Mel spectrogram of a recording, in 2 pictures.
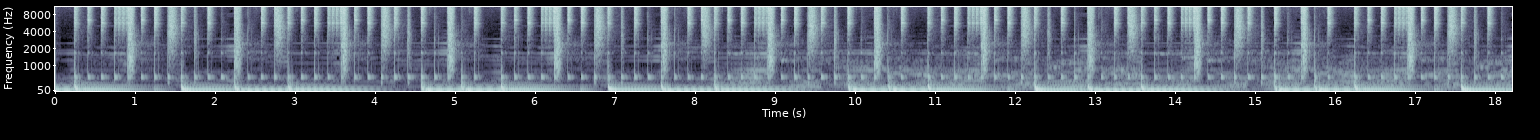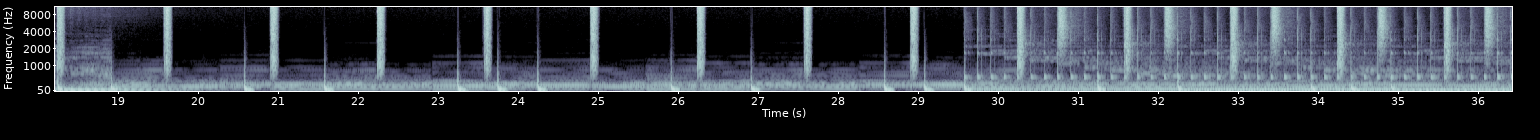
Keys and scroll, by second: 2.1 space, 2.9 ctrl+s, 5.5 space, 6.3 space, 7.2 ctrl+z, 7.9 ctrl+z, 11.3 space, 11.9 ctrl+z, 12.7 ctrl+z, 13.3 ctrl+z, 13.7 ctrl+z, 15.1 ctrl+z, 16.1 space, 16.8 ctrl+z, 20.2 space, 21.1 space, 21.5 ctrl+s, 25.7 ctrl+z, 26.3 ctrl+z, 26.7-31.9 typing, 28.3 ctrl+z, 31.7 ctrl+z, 33.2 ctrl+z, 33.7 space, 34.5 space, 34.7 ctrl+z, 35.6 space.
